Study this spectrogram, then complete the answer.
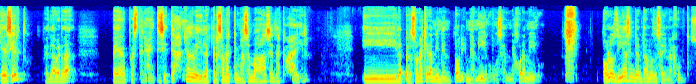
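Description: Dark, mellow male voice, fairly high in pitch, with ordinary pitch variation, a moderate pace and long, frequent pauses. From northern Mexico, Sonora (Nogales). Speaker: travel content creator. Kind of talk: casual interview.

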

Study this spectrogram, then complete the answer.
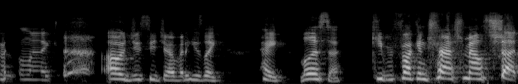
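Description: With a normal speaking voice, a woman talks at a moderate pace and a fairly high pitch, her pitch varying in an ordinary way and her loudness in big swings. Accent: American. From Washington DC area. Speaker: podcast co-host. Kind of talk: casual chat.

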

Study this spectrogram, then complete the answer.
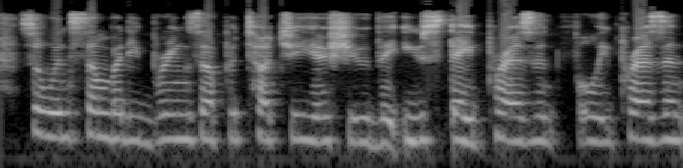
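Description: At a moderate pace, the speech comes in an ordinary speaking voice. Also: woman. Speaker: relationship counselor. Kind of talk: casual interview.

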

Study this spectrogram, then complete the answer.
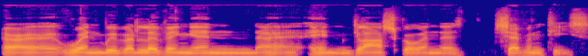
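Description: Against a quiet background, a man at medium pitch talks very slowly, the sound dry and close with no echo. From west of Scotland. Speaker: sports historian and author. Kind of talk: interview. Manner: halting, many fillers.

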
